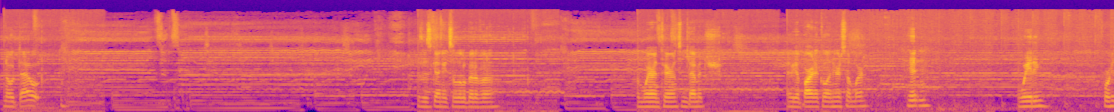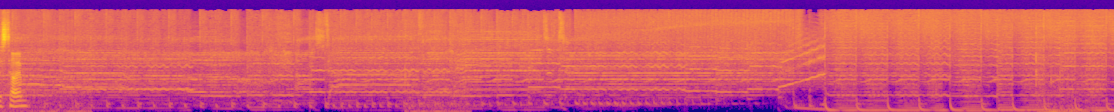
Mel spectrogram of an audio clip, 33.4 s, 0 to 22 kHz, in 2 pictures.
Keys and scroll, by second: 6.2 s, 7.3 s, 7.7 s, 10.3 s, 10.9 s, 14.5 s, 18.2 s, 32.2 s.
